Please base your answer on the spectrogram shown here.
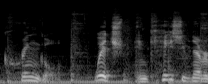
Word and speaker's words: Kringle: remembered you guys like Kringle which in case you've never been told is pronounced with a soft G like in thing Danish is weird and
